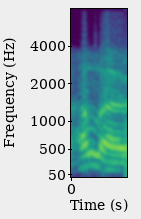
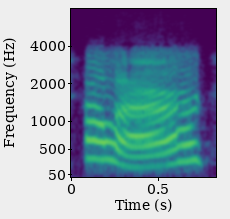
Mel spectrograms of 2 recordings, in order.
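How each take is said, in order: First: Said in the usual way. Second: High-pitched meow shaped like a word; cat's hello. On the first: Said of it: "And I go". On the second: Retold or imitated. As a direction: answer back as a cat, rising. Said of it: "And he goes".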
